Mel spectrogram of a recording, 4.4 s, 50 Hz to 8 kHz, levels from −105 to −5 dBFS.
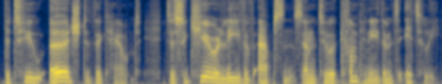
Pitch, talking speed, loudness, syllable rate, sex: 135 Hz, 230 wpm, -19 LUFS, 7.0 syllables/s, male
